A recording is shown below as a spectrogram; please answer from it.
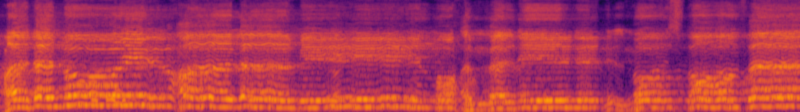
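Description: Several men chanting together into microphones, unaccompanied, in long drawn-out notes with winding ornamented turns, with brief breaks for breath.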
